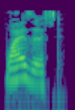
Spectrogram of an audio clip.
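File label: "wisest", English, British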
